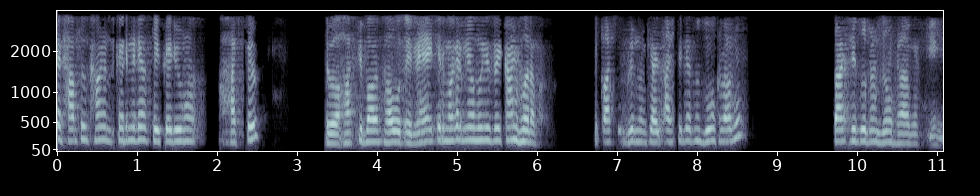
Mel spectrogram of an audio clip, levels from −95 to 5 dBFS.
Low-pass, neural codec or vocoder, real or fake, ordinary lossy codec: 3.6 kHz; codec, 16 kHz, 1 kbps, FreqCodec, larger model; fake; AAC, 16 kbps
